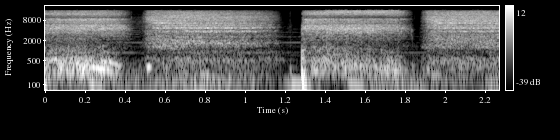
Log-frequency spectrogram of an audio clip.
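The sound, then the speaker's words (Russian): A person pants in quick, forceful breaths like a dog, a practice called dog breathing, with about four loud, airy breaths in close succession and no talking. “Вот когда вы вот так начинаете дышать, это называется ну, я его называю как собачьим дыханием, то, когда да.”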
